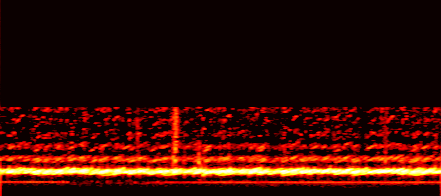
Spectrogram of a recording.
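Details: Spring peeper chorus during mating season: many small frogs near ponds and swamps, calling as one dense high-pitched shrill that holds steady without a break, with a fainter lower tone running beneath.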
